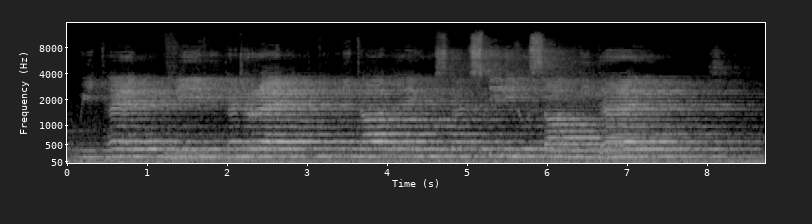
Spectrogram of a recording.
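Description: Background music of slow, chant-like singing: long held notes that change pitch every second or two.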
